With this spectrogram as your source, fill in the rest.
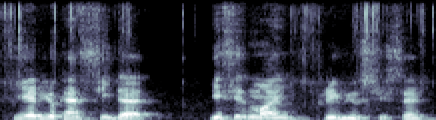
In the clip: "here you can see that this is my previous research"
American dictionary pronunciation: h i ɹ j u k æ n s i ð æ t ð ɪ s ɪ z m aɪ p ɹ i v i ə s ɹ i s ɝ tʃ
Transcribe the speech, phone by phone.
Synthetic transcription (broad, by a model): h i ɹ j u k æ n s i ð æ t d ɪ s ɪ z m aɪ p ɹ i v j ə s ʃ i s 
